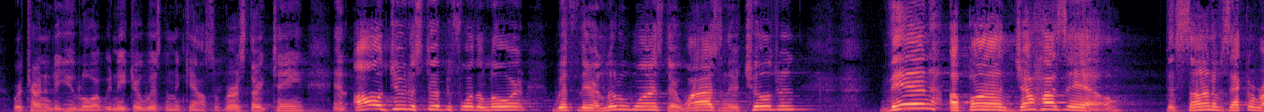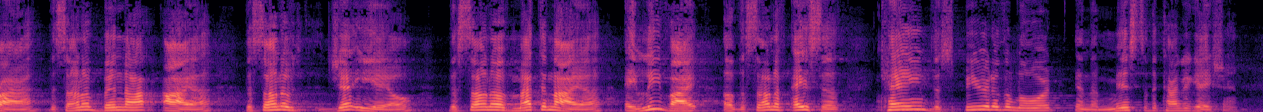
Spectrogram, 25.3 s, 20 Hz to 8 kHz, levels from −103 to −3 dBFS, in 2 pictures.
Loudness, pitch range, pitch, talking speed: -31 LUFS, 140-220 Hz, 190 Hz, 160 wpm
